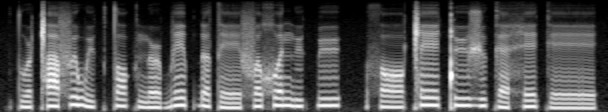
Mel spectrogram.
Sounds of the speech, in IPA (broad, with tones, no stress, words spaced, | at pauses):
tʷə˞˩ǁa˧fʏ˥ wy˩ktɔː˧k nə˞˩beː˥pɗə˧teː˩ fə˧ χʷɛ˥ŋy˧k͡py˥ | θɔː˩ǁeː˥ ǃyː˥ ʒʉ˧kɛ˩ he˧keː˩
